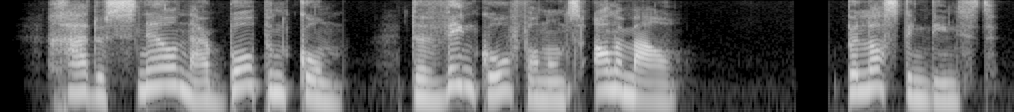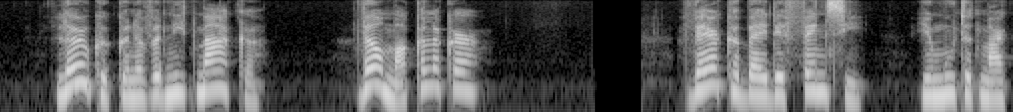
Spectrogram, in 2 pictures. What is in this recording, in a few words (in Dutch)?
Stemdemo Payoffs NL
